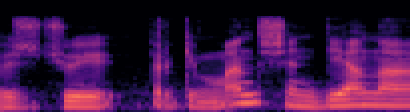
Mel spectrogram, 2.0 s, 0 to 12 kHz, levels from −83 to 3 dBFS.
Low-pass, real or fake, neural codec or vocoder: 7.2 kHz; real; none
